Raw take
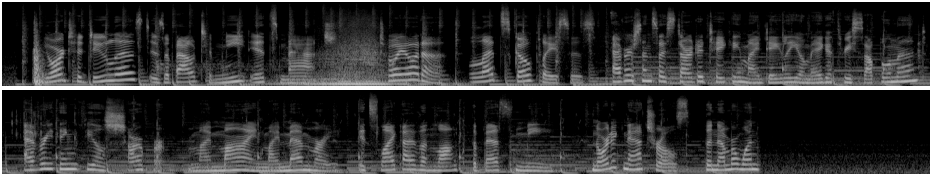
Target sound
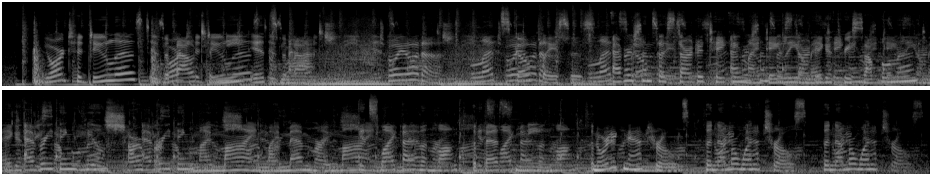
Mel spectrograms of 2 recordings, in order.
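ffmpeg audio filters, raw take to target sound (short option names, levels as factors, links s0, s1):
-filter_complex "[0:a]aecho=1:1:1176|2352|3528|4704:0.501|0.165|0.0546|0.018,acompressor=threshold=0.0398:ratio=6,asplit=3[s0][s1][s2];[s0]afade=t=out:st=15.19:d=0.02[s3];[s1]highpass=f=160:w=0.5412,highpass=f=160:w=1.3066,equalizer=f=200:t=q:w=4:g=10,equalizer=f=360:t=q:w=4:g=7,equalizer=f=660:t=q:w=4:g=-6,equalizer=f=1000:t=q:w=4:g=-4,equalizer=f=2200:t=q:w=4:g=8,lowpass=f=2400:w=0.5412,lowpass=f=2400:w=1.3066,afade=t=in:st=15.19:d=0.02,afade=t=out:st=16.08:d=0.02[s4];[s2]afade=t=in:st=16.08:d=0.02[s5];[s3][s4][s5]amix=inputs=3:normalize=0"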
